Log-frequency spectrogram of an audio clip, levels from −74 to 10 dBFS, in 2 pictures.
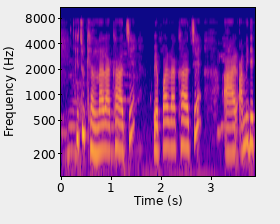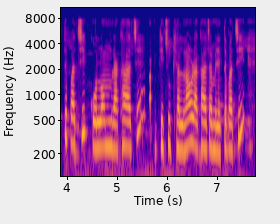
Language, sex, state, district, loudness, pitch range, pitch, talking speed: Bengali, female, Assam, Hailakandi, -14 LUFS, 225-280 Hz, 240 Hz, 170 wpm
